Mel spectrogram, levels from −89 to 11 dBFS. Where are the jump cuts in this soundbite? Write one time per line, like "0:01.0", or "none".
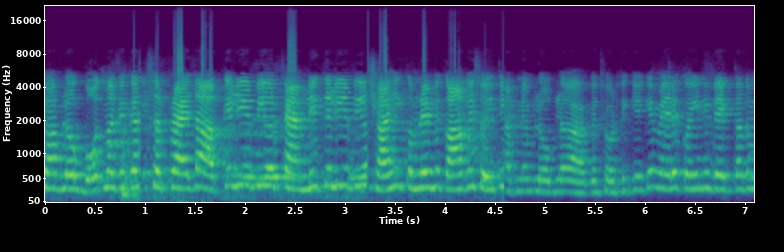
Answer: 0:01.0
0:03.3
0:04.6

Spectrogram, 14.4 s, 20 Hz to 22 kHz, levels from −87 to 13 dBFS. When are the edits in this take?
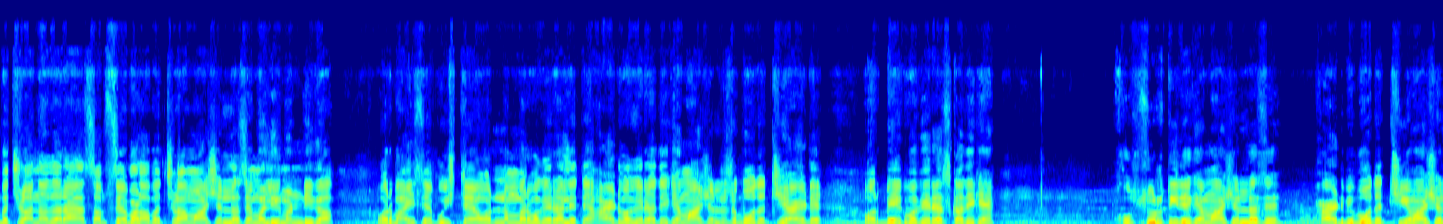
none

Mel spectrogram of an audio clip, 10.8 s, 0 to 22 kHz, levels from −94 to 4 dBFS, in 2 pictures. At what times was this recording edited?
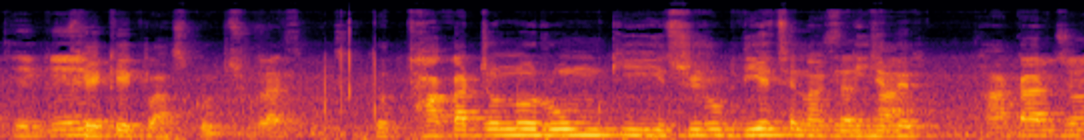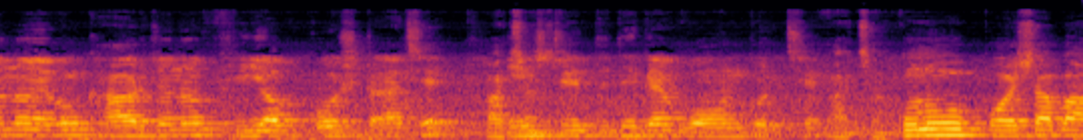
none

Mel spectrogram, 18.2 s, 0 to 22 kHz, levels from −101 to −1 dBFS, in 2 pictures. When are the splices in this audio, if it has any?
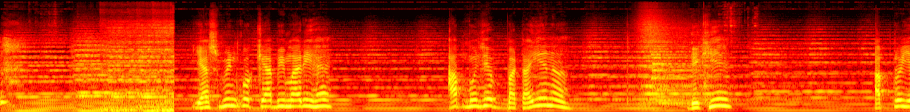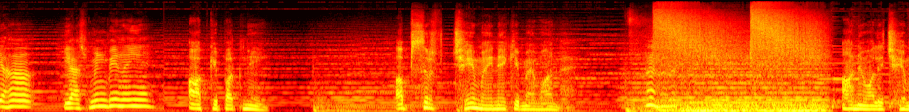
0:01.7
0:10.8
0:17.4

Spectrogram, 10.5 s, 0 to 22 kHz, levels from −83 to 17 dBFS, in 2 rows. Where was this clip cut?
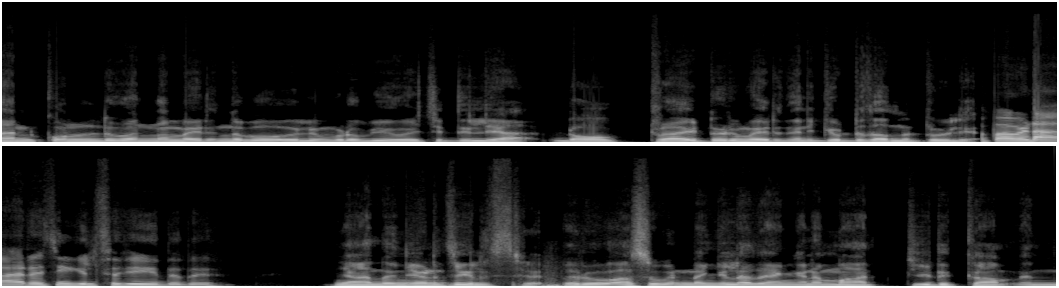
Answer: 0:04.9
0:07.9

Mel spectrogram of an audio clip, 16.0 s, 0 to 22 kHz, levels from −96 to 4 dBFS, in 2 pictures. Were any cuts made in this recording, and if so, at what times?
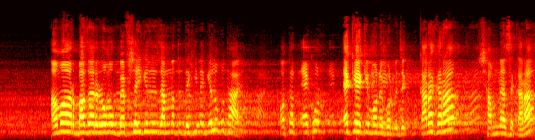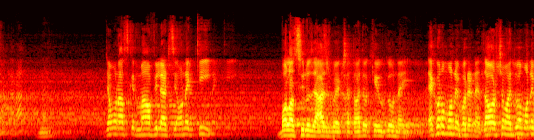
none

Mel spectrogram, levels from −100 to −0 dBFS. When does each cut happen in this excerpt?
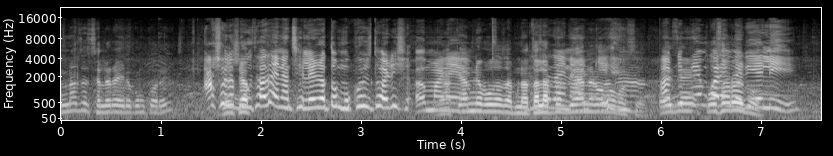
0:05.8

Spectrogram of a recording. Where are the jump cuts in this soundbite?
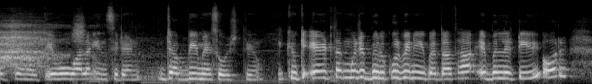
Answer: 0:02.7

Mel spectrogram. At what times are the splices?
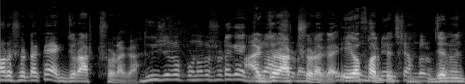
none

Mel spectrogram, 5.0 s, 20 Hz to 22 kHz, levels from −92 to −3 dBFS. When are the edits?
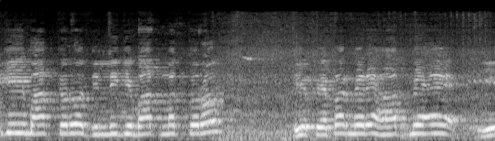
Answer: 0:02.3

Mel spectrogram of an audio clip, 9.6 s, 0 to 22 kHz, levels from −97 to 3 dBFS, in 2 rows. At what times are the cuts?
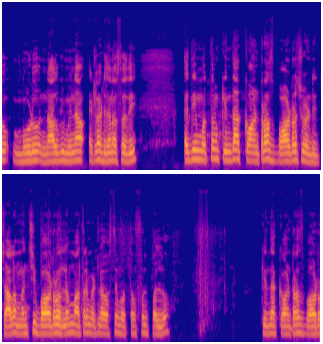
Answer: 0:05.7

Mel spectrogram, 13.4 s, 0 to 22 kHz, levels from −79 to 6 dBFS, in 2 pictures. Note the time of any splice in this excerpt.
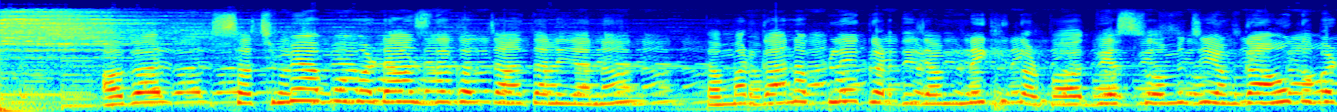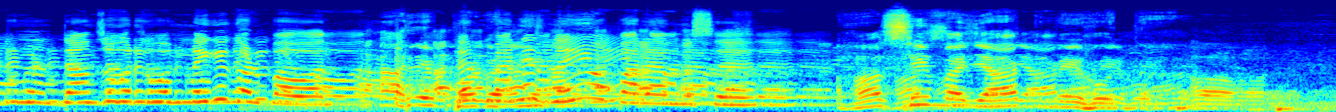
none

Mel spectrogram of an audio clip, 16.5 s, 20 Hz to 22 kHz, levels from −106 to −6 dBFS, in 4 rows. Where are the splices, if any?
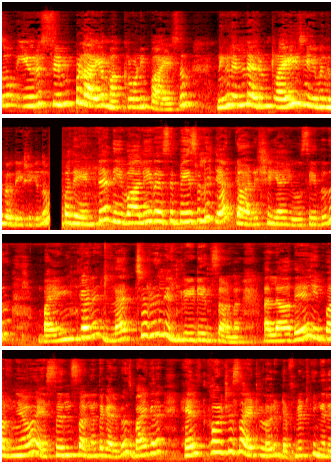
0:04.8

